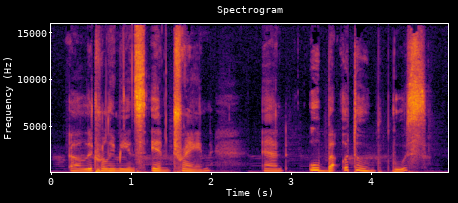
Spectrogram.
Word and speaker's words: uba: u instead of ve, because b, the next sound is the sound produced by lips coming together. So barakevet uba autobus, literally in train and in bus, because be means in, but we pronounce it as ba here.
